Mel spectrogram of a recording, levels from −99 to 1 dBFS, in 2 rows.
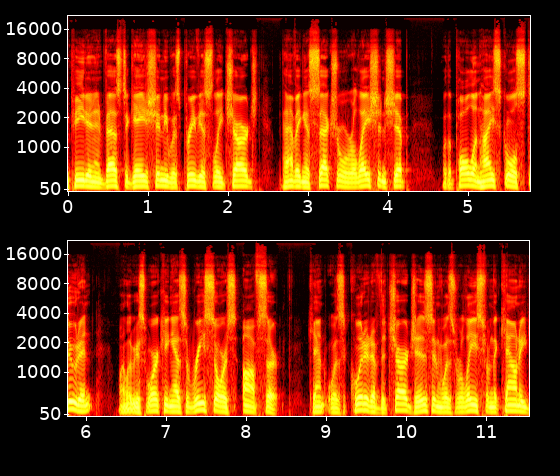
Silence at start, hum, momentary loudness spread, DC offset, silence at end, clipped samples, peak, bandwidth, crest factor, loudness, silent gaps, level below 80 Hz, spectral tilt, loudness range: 0.05 s; none; 6 LU; under 0.1%; 0 s; under 0.1%; -4 dBFS; 16.5 kHz; 12 dB; -16 LUFS; none; -48 dBFS; -5 dB/octave; 1 LU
